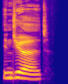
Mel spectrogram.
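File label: "endured", British English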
